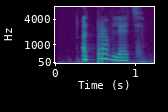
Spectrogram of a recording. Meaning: 1. to send, to dispatch, to forward 2. to exercise, to perform, to discharge
- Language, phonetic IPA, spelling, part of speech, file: Russian, [ɐtprɐˈvlʲætʲ], отправлять, verb, Ru-отправлять.ogg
